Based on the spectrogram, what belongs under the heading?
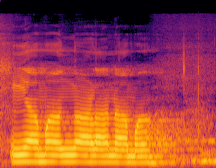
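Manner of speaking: इया, म, अंगा, अणा, ना, म slowly through the nose; level, nasal run of इया, म, अंगा, अणा, ना, म; nasal sounds demonstrated. Shown as a demonstration. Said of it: "नासिका से उच्चारण होता है".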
